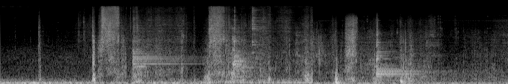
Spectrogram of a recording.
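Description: A young man falls heavily onto grass with a thud.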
